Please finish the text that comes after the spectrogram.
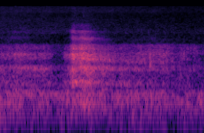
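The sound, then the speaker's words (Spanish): A single deep, sharp, anxious breath drawn in, rising quickly and fading within a moment, with only a low steady hiss before and after. “ok, la respiración.”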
